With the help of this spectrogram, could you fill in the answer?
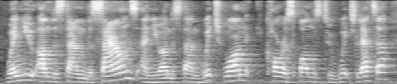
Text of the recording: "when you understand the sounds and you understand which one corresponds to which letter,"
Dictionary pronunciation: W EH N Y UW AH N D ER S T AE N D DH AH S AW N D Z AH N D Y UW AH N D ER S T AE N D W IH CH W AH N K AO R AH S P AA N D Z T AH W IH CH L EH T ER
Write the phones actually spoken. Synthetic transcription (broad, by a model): W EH N Y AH AH N D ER S T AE N DH AH S AW N D Z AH N Y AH AH N D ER S T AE N D W IH CH W AH N K AO R AH S P AA N D Z T AH W IH CH L EH T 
